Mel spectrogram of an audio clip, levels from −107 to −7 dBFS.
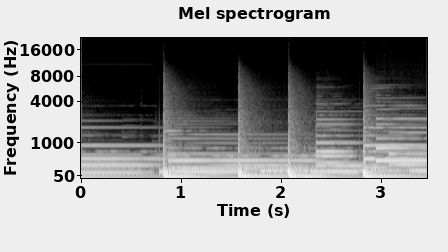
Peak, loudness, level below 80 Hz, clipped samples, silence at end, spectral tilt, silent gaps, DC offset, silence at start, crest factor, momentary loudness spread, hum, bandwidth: -6 dBFS; -23 LUFS; -24 dBFS; under 0.1%; 0 s; -10 dB/octave; none; under 0.1%; 0 s; 14 dB; 5 LU; none; 6.2 kHz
